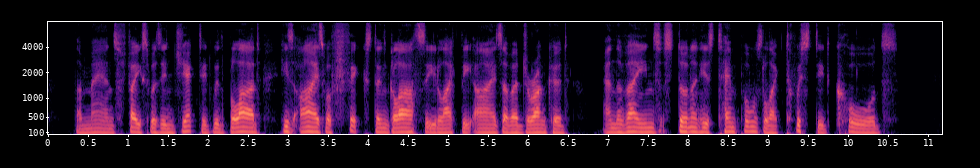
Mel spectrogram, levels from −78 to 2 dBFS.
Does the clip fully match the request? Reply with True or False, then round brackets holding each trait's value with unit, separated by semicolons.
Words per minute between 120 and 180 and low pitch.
True (155 wpm; 105 Hz)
